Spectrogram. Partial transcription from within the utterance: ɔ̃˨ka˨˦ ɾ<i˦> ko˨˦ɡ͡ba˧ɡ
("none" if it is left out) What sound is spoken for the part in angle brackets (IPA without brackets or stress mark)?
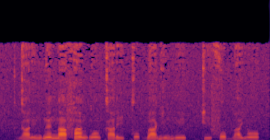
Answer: i˦˨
